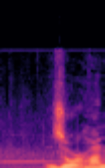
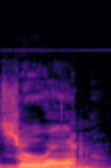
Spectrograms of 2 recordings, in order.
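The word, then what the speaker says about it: Zohran: Zorhan Mandami, 34year-old Democratic Socialist, doesn't say his name right. Democratic Zorhan Mandami, 34y old Zoran, Democratic socialist.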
